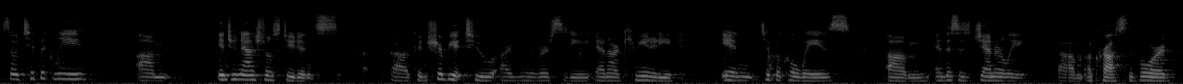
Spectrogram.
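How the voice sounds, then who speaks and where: A woman's fairly low voice with long, frequent pauses and audible room echo. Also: ordinary pitch variation, moderate pace. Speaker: associate professor. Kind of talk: conference presentation. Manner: loud.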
